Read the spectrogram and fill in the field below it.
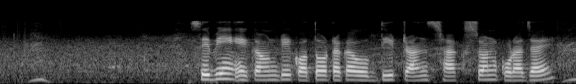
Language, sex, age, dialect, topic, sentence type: Bengali, female, 18-24, Rajbangshi, banking, question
